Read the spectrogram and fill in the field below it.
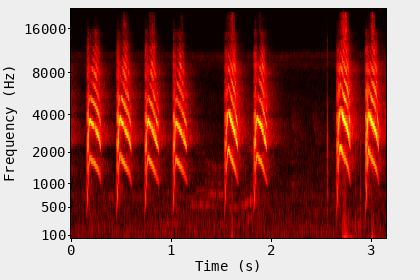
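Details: A parrot repeats short, shrill, downward-sweeping squawks about four times a second, in rapid bursts with brief pauses, loud and harmonic-rich with no other clear sounds.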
